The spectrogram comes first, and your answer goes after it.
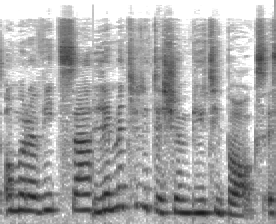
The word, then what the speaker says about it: Omorovicza: Oh, it's got in here how to pronounce it, and it's Omorovicza.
